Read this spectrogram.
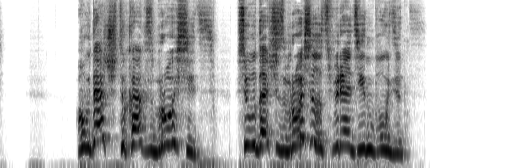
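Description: A young woman speaks with animation close to a microphone.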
